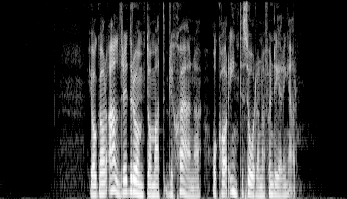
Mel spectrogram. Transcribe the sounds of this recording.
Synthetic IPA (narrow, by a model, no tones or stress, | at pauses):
jɑːɡhaɾʔald̪ɾɪɡd̪ɾœmt̪ɔmat̪bliːɧæːɳaɔkha̰ɾʔɪnt̪əsoːd̪anafɵnd̪eːɾɪŋa̰ɾ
